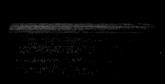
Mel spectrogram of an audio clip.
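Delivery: a long unvoiced sss alone; hissed s sound. Shown as a demonstration. Teacher isolates the sound heard in os, long hissed s. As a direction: hold the s as a soft, steady hiss. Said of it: "puisqu'on entend le son".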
